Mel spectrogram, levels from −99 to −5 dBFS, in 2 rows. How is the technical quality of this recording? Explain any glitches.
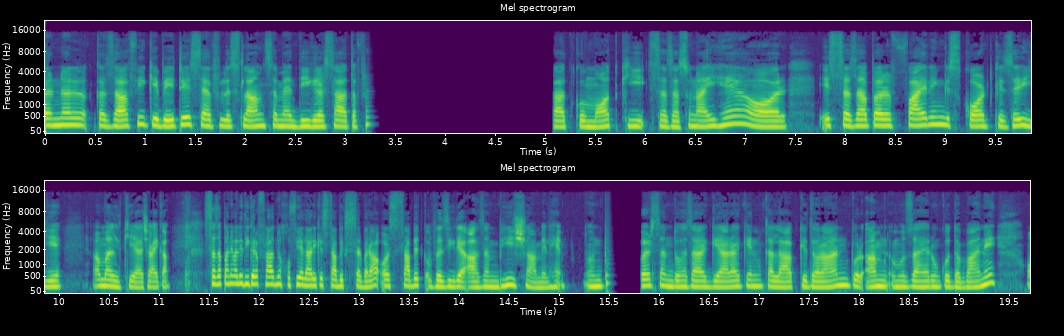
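The recording has two kinds of network-related glitches: two call audio freezes and one stretch of jitter buffer speed-up.

The first call audio freeze runs from 3.21 to 5.10 s, and a shorter one from 15.47 to 15.84 s. In each, the last bit of sound smears into a brief buzzy tail and then drops to near silence, about 1.8 s of it in the first and about 0.27 s in the second. The likely cause is packets getting held up in transit, so the jitter buffer ran dry and the receiver had nothing to play but a decaying continuation. When the packets arrive, the audio resumes exactly where it stopped, so nothing is lost. Instead, a gap is inserted, adding about 1.9 s and then about 0.34 s of delay.

Between 10.83 and 15.11 s there's a jitter buffer speed-up. The sound plays at about 143% speed with the pitch unchanged, so it comes across as rushed rather than chipmunky. 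This happens because the buffer was holding more audio than it wanted. To pull latency back down, the receiver snipped out many tiny pitch-period-sized slices in quick succession, roughly two seconds' worth in total.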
